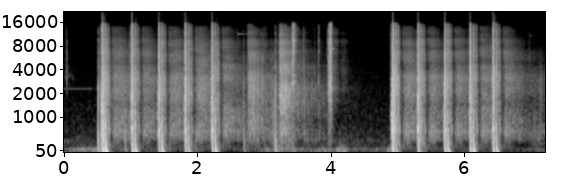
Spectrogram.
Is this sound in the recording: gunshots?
yes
